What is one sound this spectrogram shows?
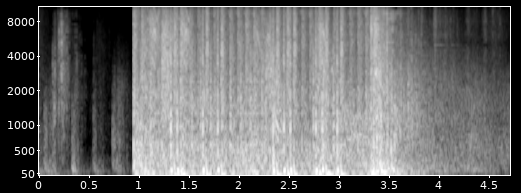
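A rifle fires in a loud, rapid burst.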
